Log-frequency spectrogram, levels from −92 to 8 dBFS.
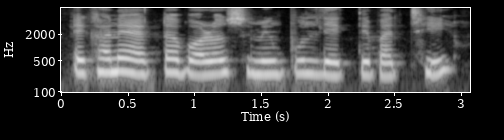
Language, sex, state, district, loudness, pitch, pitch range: Bengali, female, West Bengal, Alipurduar, -13 LUFS, 250 Hz, 240-270 Hz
